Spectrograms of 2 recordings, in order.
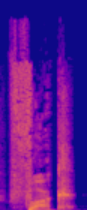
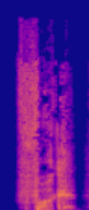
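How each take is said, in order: First: A sharp, high "Fuck!" jumping up in pitch; shouted curse. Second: Said in the usual way. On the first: Acted. Cursing in shock.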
